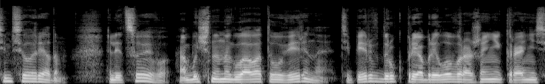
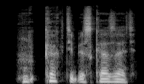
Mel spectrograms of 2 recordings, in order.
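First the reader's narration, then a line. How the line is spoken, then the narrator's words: Mutter. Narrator (Russian): пробормотал Арсен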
